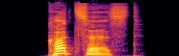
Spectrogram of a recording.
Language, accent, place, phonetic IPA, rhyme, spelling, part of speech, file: German, Germany, Berlin, [ˈkɔt͡səst], -ɔt͡səst, kotzest, verb, De-kotzest.ogg
- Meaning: second-person singular subjunctive I of kotzen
